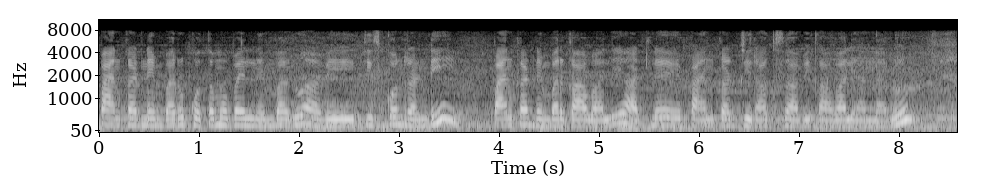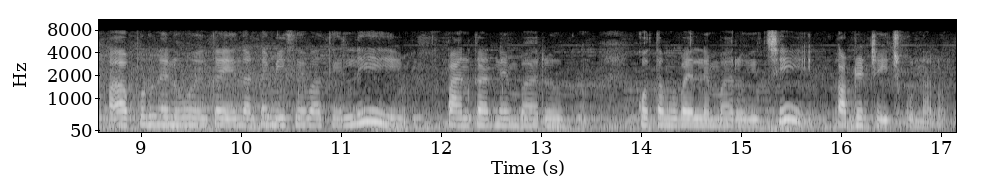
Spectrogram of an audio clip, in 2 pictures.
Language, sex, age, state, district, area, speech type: Telugu, female, 18-30, Telangana, Nalgonda, urban, spontaneous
